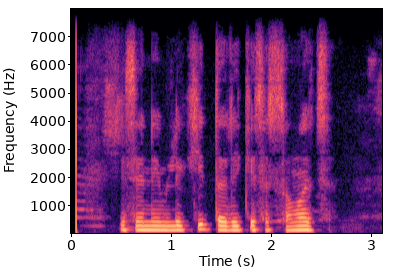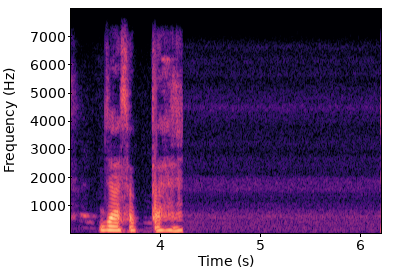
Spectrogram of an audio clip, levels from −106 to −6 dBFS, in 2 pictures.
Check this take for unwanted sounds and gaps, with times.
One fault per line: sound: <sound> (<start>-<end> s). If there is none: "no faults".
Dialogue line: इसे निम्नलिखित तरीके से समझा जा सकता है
no faults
